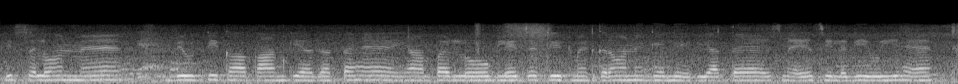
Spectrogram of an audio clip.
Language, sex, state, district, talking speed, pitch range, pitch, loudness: Hindi, female, Rajasthan, Bikaner, 155 wpm, 185-200 Hz, 190 Hz, -14 LUFS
